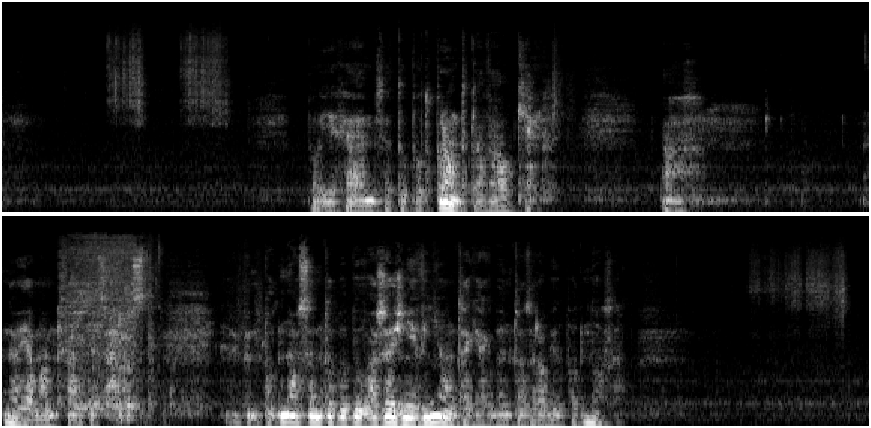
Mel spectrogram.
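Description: A razor scrapes stubble.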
